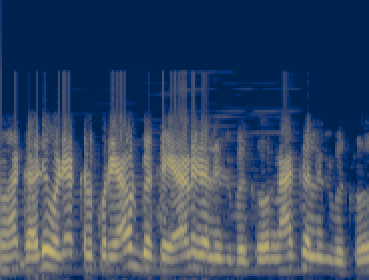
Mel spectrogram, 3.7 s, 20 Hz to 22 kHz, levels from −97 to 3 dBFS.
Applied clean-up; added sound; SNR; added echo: classical method log-MMSE.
